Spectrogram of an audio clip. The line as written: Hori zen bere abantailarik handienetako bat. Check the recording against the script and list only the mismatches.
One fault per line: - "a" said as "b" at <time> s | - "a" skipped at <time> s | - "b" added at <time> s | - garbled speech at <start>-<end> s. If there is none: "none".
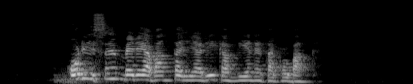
none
